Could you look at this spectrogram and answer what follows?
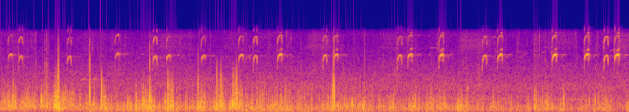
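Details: Black oystercatchers scolding an observer at Heron's Head Park, San Francisco: sharp, high, piping notes repeated steadily in quick pairs and singles throughout, over constant low rumbling wind or traffic noise.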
